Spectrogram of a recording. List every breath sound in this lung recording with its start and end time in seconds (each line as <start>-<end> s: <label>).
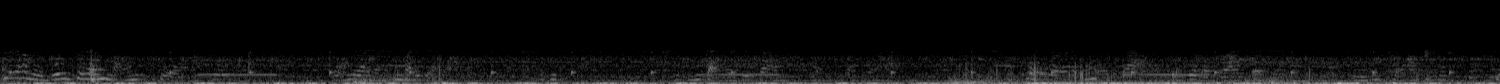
3.33-4.52 s: inhalation
3.33-4.52 s: crackles
9.45-10.12 s: wheeze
